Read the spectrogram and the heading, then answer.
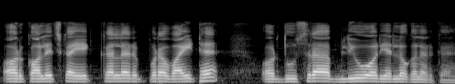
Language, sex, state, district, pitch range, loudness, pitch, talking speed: Hindi, male, Odisha, Khordha, 130-145 Hz, -15 LUFS, 135 Hz, 210 wpm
